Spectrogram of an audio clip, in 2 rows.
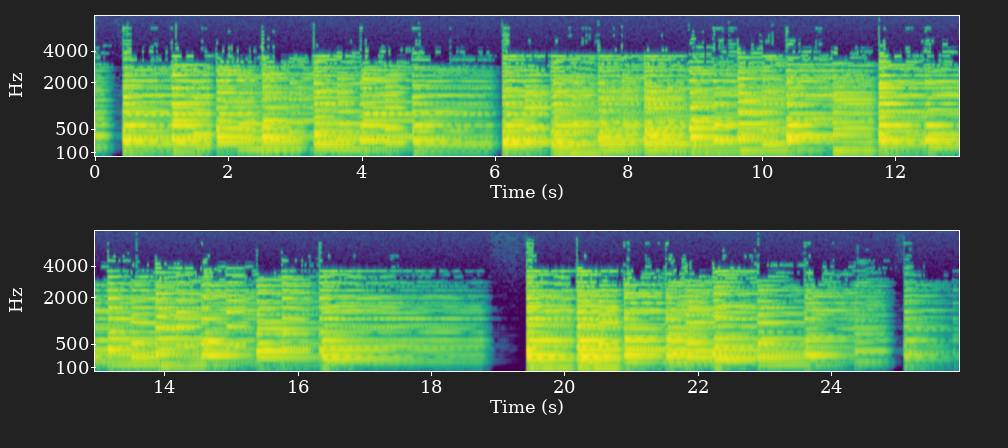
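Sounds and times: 
piano: 0.0 - 25.9.

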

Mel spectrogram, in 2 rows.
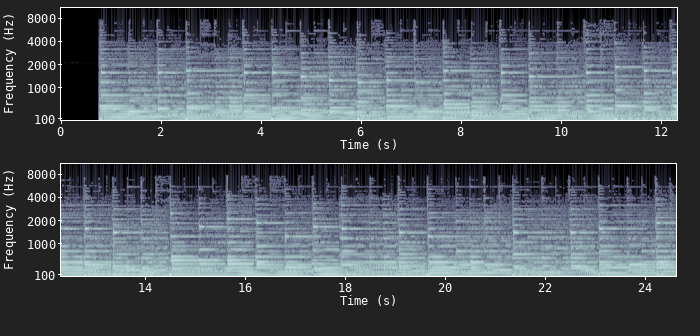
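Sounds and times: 
church band backing music: 0.8 - 24.6.

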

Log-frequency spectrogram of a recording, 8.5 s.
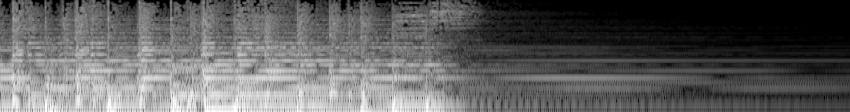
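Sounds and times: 
church band backing music: 0.0 - 5.4.

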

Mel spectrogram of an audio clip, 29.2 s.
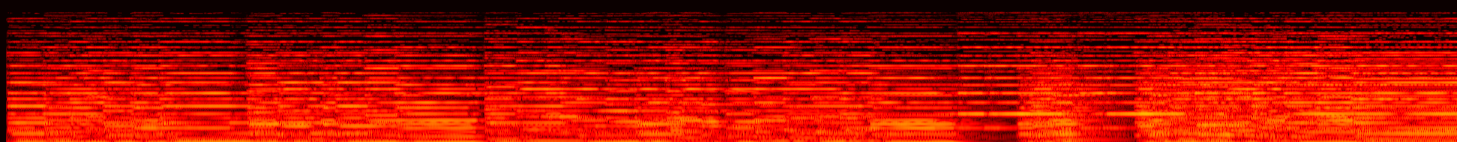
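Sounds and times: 
pipe organ: 0.2 - 29.1.

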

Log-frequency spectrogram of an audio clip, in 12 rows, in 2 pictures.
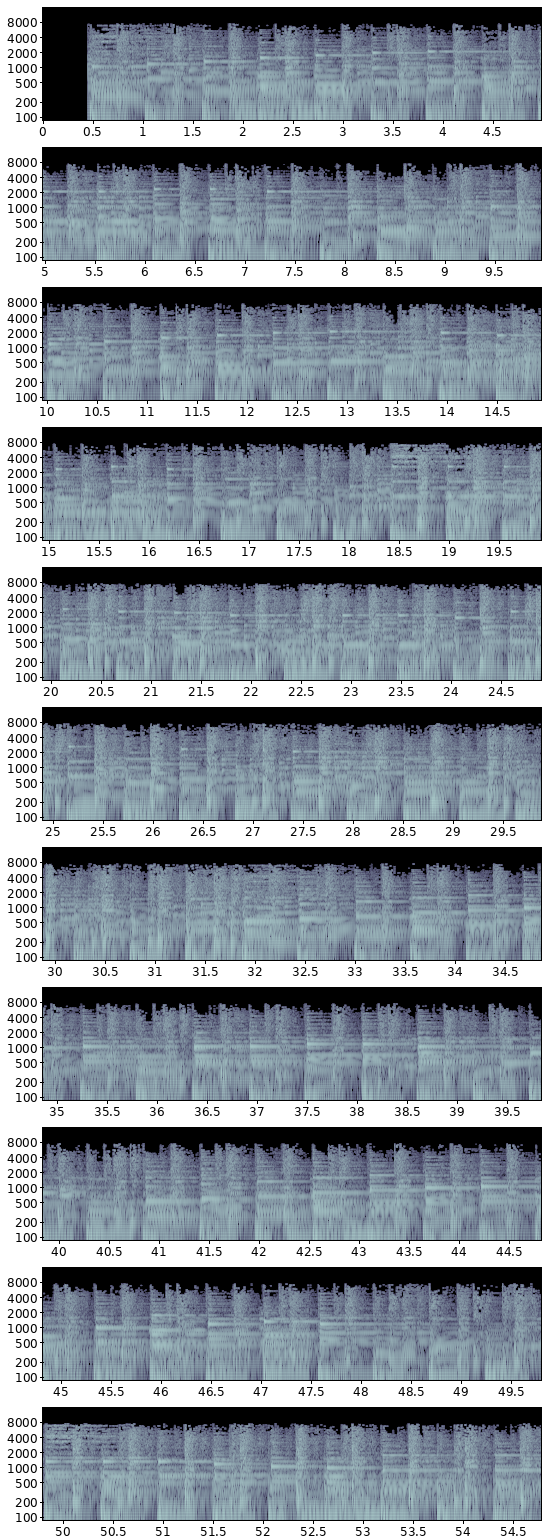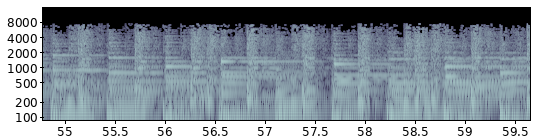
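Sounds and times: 
band playing church music: 0.5 - 49.0, 49.7 - 59.6.

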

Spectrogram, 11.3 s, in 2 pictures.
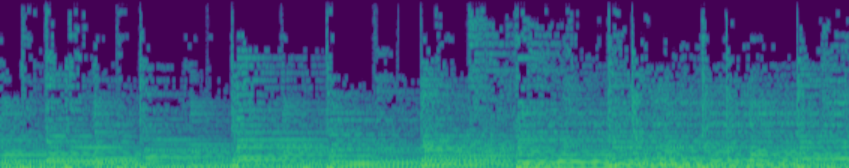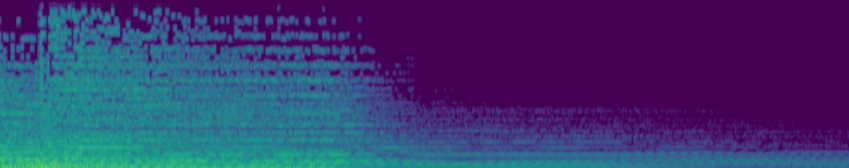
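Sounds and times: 
band backing track for churches: 0.0 - 8.3.

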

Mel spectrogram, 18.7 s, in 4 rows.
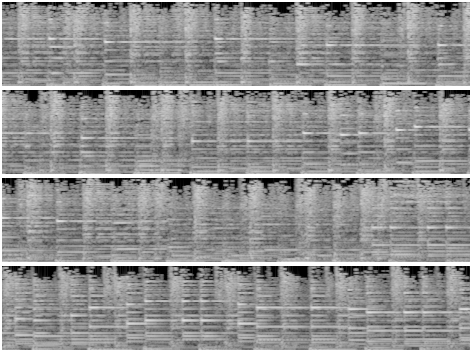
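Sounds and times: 
small band backing music for churches: 0.0 - 18.7.

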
